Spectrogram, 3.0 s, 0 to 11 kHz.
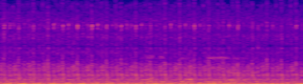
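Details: Ford F250 7.3 Power Stroke diesel idling rough with an uneven, lumpy low thump; arrived with misfire and low power.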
